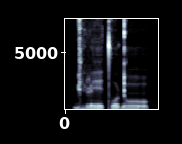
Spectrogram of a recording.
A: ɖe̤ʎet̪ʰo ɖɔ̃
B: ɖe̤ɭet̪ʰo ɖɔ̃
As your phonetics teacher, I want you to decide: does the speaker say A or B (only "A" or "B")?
B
